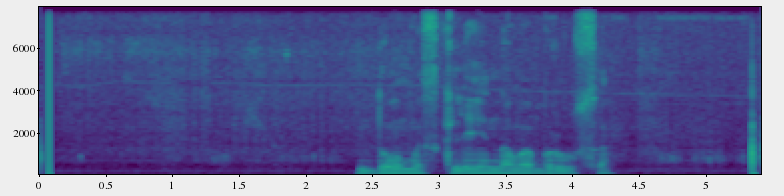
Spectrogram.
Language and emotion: Russian, neutral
